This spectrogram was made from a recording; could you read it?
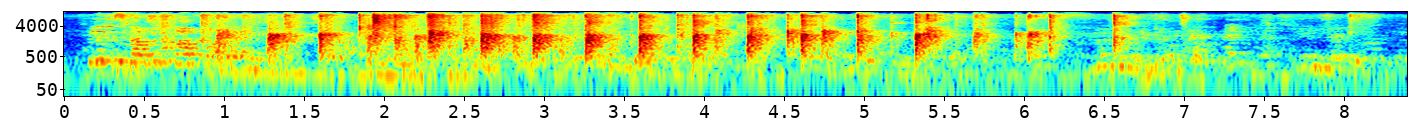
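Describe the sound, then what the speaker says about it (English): Summit audience clapping to welcome panel speakers at a tech session, a crisp rhythmic run of individual claps in a fairly regular beat that thins out toward the end, with some voices underneath. "Please, can we clap for them?"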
